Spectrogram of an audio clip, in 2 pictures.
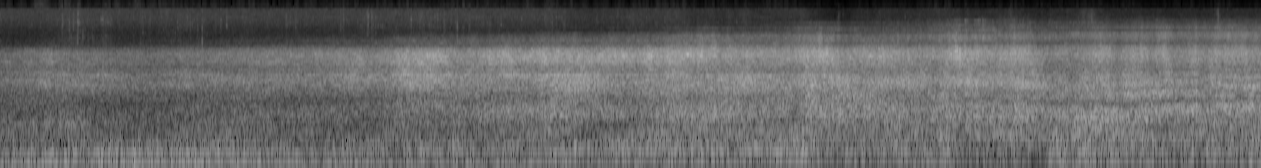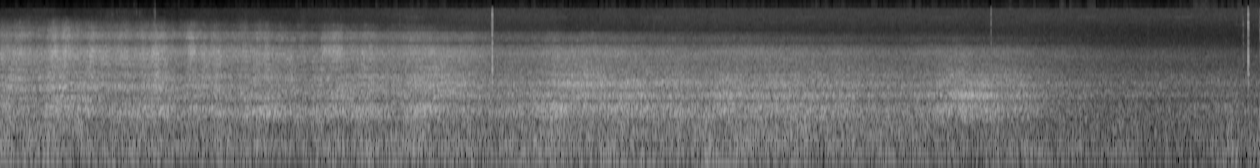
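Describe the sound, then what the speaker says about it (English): A KLM airliner in SkyTeam livery comes in to land at Newcastle, its engines a loud, steady roar that holds for the whole stretch before easing slightly at the end. "There's the KLM Sky team just coming in."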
